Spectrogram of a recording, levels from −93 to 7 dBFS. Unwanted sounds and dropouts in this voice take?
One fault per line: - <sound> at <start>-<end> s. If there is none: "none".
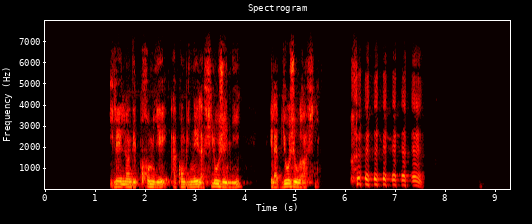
- laugh at 6.1-7.6 s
